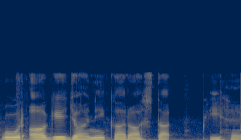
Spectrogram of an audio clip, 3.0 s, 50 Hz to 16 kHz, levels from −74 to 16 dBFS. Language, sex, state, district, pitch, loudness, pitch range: Hindi, female, Punjab, Fazilka, 180 Hz, -15 LUFS, 170-195 Hz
